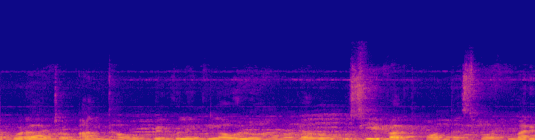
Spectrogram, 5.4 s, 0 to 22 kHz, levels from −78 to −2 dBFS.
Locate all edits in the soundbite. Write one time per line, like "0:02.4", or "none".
none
